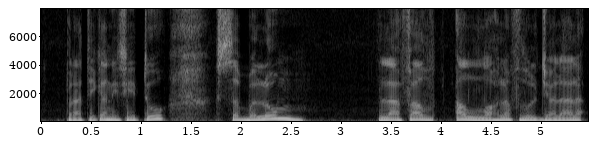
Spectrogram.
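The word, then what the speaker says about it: الله: Dan dari segi pengucapan lafaz Allah ini jangan sampai kita membacanya seperti Allah, seperti ada huruf waw, Allah.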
